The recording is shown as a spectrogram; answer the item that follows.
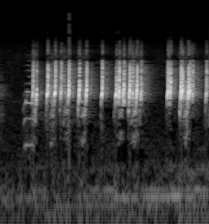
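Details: A female common quail gives rapid, slightly harsh notes in runs of three to five, in two bursts split by a short pause, over a faint low hum.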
